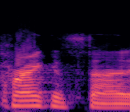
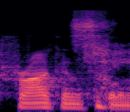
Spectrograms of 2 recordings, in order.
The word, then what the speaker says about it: Frankenstein: It's Frankenstein. It's not Frankenstein. It's pronounced Frankenstein.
